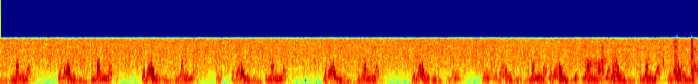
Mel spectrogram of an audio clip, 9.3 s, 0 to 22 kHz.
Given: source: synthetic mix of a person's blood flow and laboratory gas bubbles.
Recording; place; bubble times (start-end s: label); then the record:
Doppler ultrasound of blood flow; precordium
7.63-7.72 s: bubbles
7.77-8.09 s: bubbles
8.13-8.25 s: bubbles
8.77-8.88 s: bubbles
8.96-9.32 s: bubbles
From the record:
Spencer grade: 2 (many but less than half of the cardiac periods contain bubble signals, singularly or in groups); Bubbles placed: only in the low amplitude regions of the cardiac cycle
